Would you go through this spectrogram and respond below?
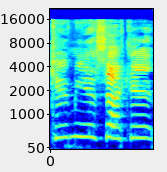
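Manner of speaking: very high, faint, distant woman's voice. Retelling a woman answering from upstairs, faint female voice. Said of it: "I'm trying to do faint plus female voice at the same time".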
